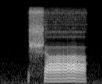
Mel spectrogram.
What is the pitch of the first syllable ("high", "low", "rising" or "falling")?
high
